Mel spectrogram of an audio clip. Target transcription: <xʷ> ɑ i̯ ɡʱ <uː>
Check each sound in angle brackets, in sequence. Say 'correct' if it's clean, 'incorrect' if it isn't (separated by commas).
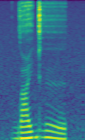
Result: incorrect, incorrect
